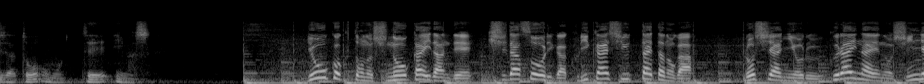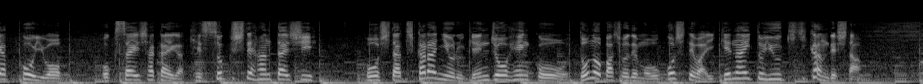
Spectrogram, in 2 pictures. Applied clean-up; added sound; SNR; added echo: none; none; none; none.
